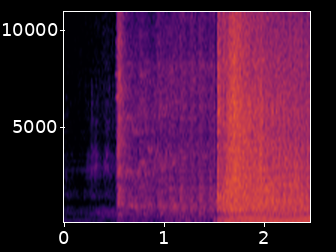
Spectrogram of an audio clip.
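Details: 2023 Corvette C8 Stingray V8 cold start before a DCT fluid and filter change: brief starter whir, loud bark, then a high, steady cold idle; normal.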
